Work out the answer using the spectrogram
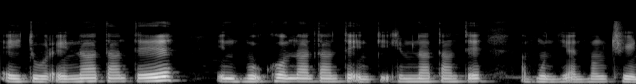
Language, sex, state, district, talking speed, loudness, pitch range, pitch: Mizo, male, Mizoram, Aizawl, 205 wpm, -18 LUFS, 130-145 Hz, 135 Hz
